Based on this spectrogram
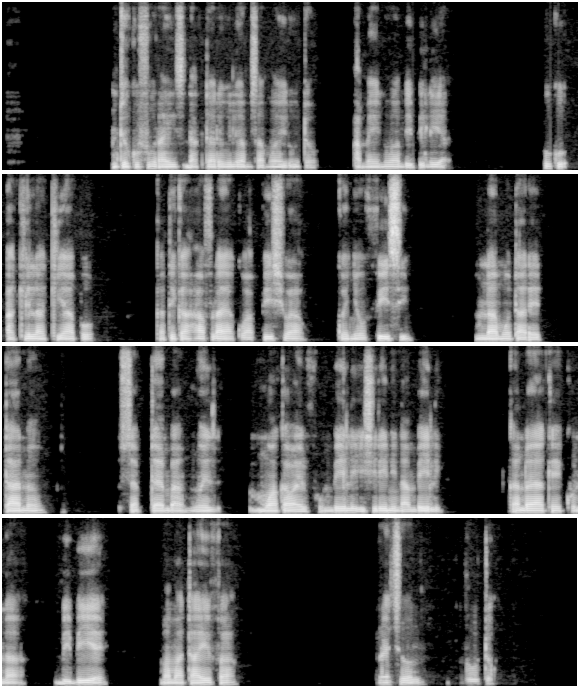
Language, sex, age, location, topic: Swahili, male, 25-35, Kisumu, government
